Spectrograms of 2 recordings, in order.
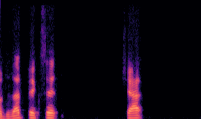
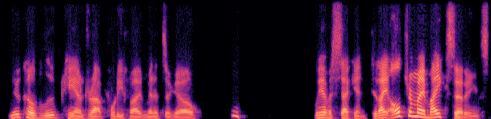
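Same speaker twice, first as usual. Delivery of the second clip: usual speaking voice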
